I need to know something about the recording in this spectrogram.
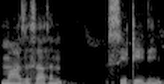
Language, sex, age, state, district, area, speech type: Kashmiri, female, 45-60, Jammu and Kashmir, Anantnag, rural, spontaneous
